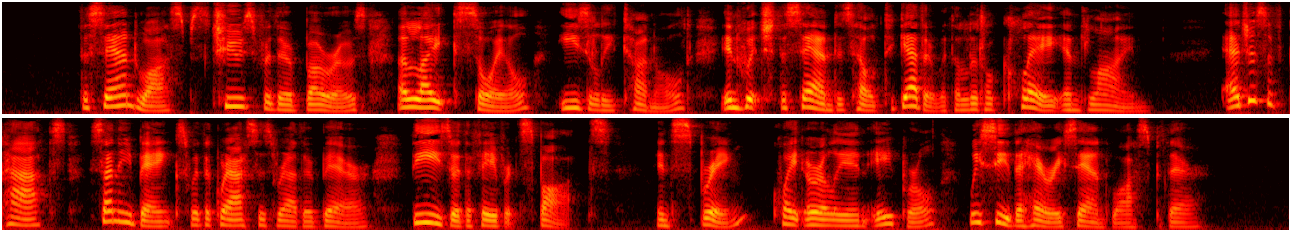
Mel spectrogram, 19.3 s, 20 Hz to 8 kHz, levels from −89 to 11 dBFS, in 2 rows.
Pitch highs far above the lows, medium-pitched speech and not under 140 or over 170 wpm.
Yes: wide, 7.0 semitones; medium, 150 Hz; average, 165 wpm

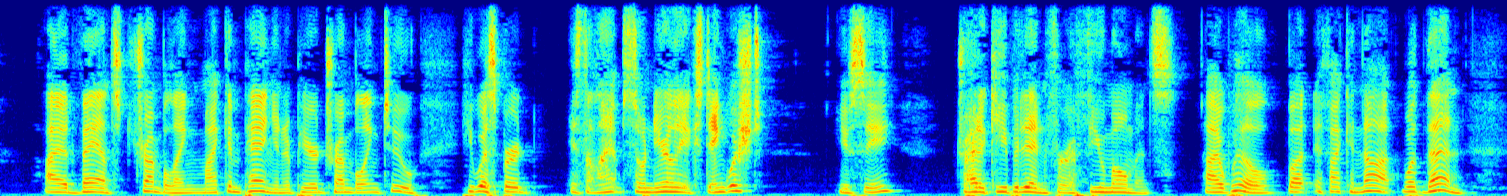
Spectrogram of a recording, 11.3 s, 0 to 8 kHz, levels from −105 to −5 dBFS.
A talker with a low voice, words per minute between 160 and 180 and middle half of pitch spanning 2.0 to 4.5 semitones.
No: medium, 175 Hz; average, 170 wpm; average, 3.7 semitones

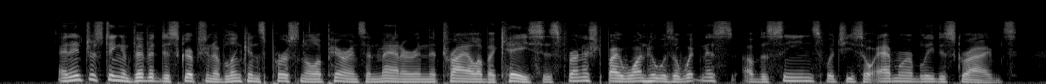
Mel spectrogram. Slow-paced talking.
No: average, 190 wpm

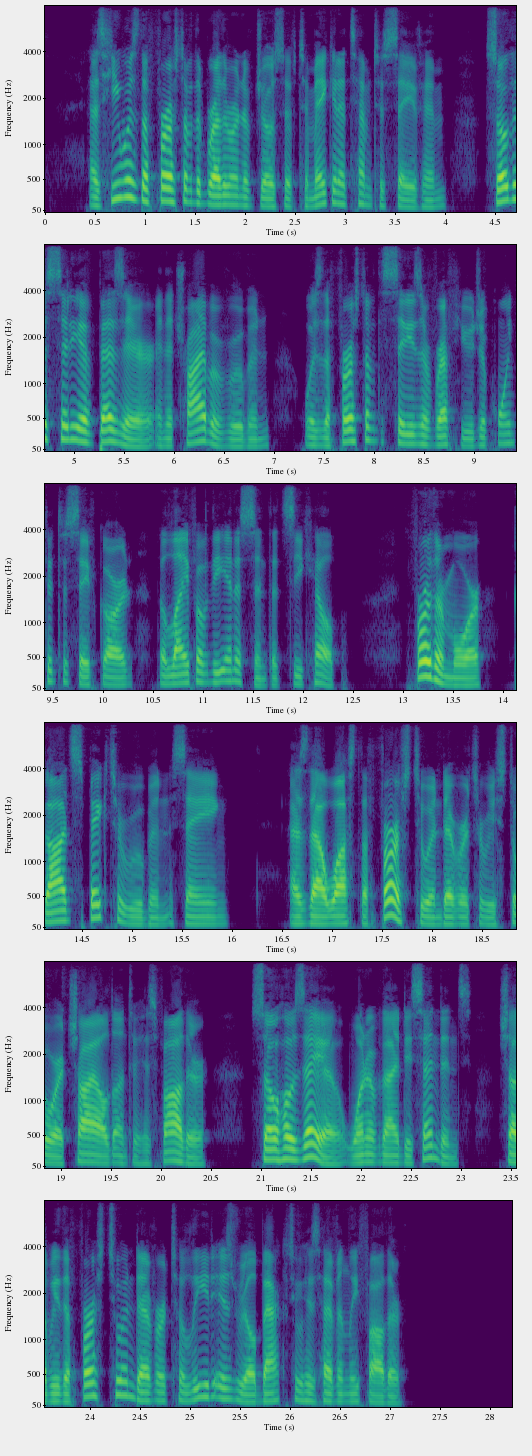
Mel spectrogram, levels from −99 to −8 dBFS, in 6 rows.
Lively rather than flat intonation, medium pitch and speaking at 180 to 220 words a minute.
No: wide, 6.4 semitones; low, 115 Hz; average, 185 wpm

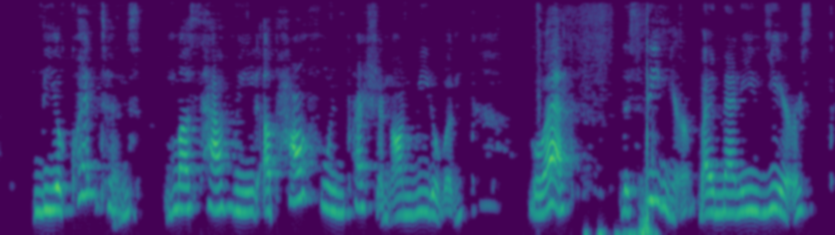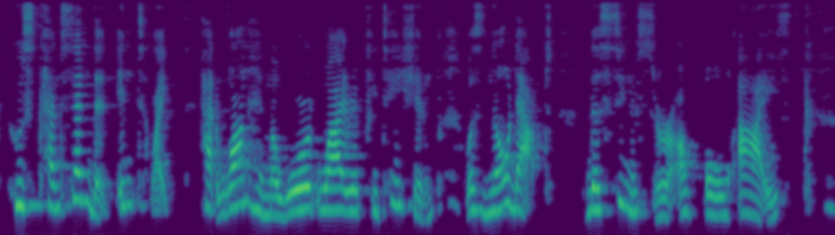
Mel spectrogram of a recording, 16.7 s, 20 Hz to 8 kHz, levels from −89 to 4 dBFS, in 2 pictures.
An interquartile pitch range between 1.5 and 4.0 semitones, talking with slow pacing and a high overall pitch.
Yes: average, 3.6 semitones; slow, 120 wpm; high, 240 Hz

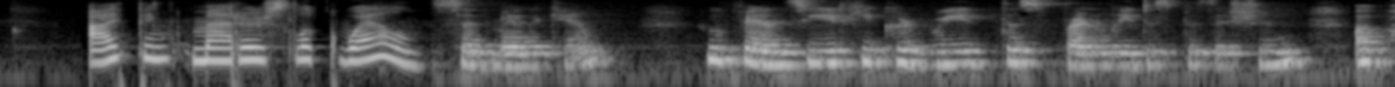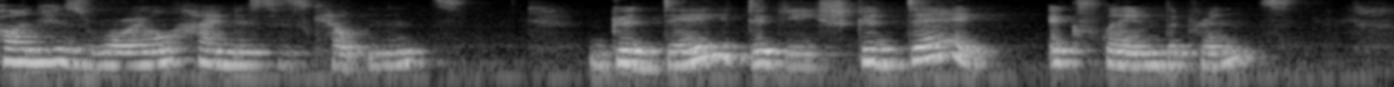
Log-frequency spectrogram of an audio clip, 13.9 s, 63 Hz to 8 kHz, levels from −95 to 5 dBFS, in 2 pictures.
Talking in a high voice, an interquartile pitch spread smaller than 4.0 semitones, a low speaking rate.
Yes: high, 235 Hz; average, 3.2 semitones; slow, 125 wpm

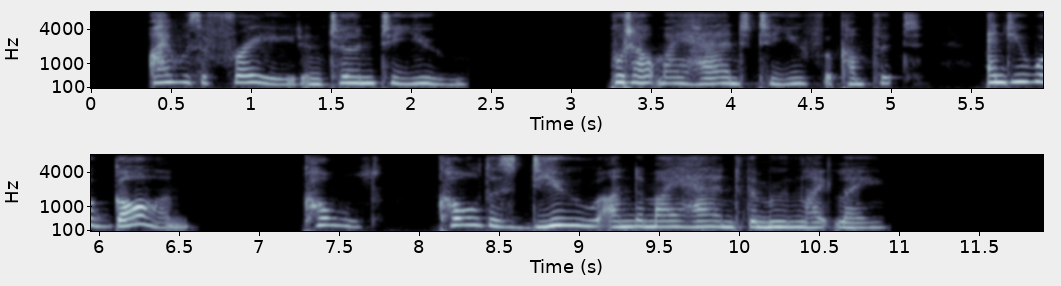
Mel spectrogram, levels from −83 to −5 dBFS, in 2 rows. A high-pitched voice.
Yes: high, 230 Hz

